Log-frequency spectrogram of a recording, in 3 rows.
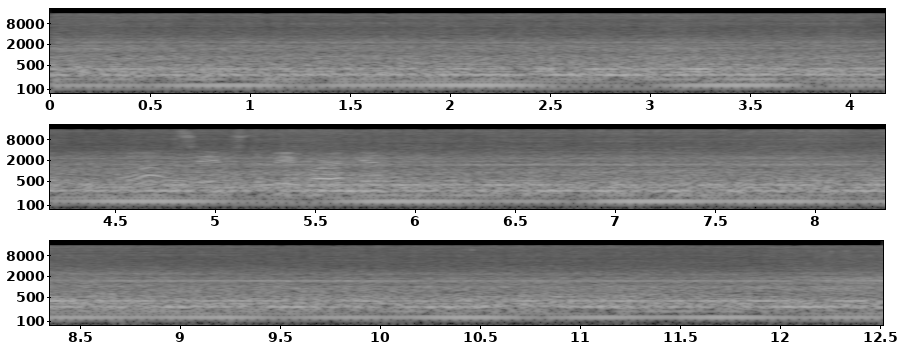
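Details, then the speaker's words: Cub Cadet garden tractor single-cylinder engine with mower deck engaged, after damaged flap repair for suspected oil-burning smoke when hot: steady loud even drone, runs strong; sound doesn't explain the blue smoke. "Well, I've been mowing for about 45 minutes, and guess what? Yes, I'm still smoking."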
